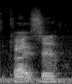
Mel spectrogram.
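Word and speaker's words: Cait Sith: Well, based off the only way I've seen it spelled, I say Kate. So. Yeah, see it. Kate Sith.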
